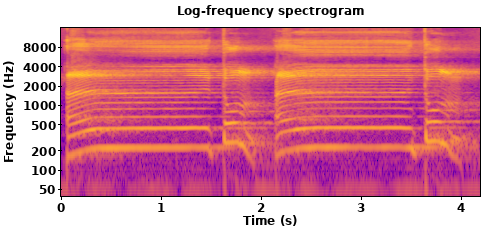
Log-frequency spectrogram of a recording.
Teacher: نون ساکن کا اخفاء، نون ساکن کا اخفاء ہوگا، غنہ کر کے پڑھیں گے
